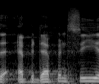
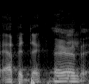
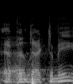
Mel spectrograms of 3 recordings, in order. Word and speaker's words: appendectomy: Yeah, he had his epidectomy. How do you say that? Appendectomy. Appendectomy.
